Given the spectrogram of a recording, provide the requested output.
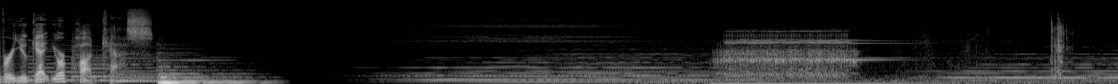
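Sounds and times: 
speech: 0.0 - 1.8
telephone ringing with a buzzing bell tone: 7.1 - 9.6.

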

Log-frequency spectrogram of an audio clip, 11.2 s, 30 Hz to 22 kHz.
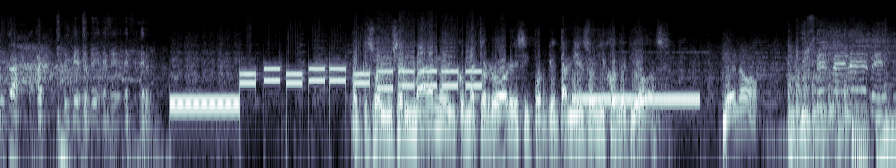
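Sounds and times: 
laughter: 0.0 - 2.1
speech: 0.2 - 2.0, 4.7 - 8.4, 9.0 - 10.6
telephone keypad beeps as a number is dialed: 2.2 - 6.1.

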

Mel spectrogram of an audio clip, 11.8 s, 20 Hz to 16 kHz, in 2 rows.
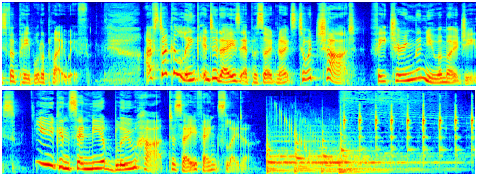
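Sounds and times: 
speech: 0.0 - 10.2
clock ticking: 9.2 - 11.8.

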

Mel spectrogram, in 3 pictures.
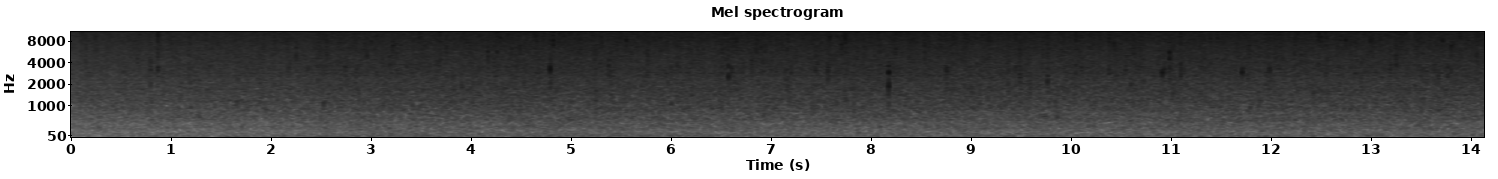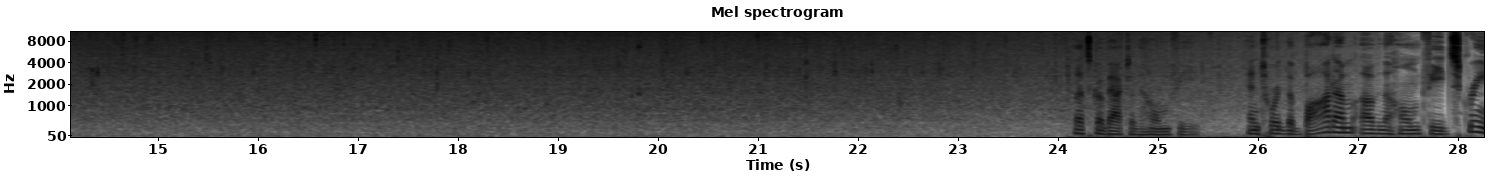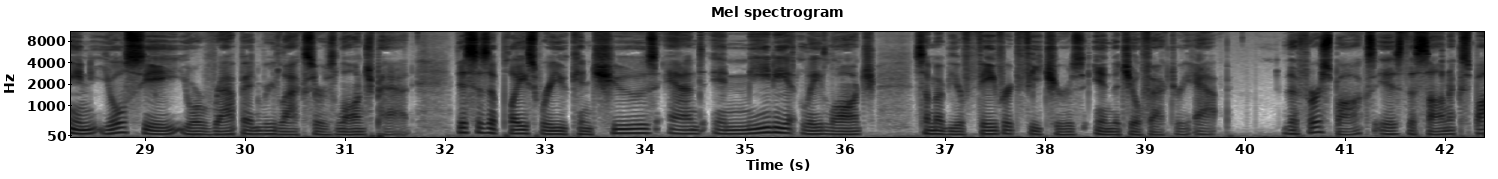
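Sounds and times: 
steady rain pattering on a surface: 0.0 - 27.0
speech: 24.2 - 39.8, 40.4 - 42.3.

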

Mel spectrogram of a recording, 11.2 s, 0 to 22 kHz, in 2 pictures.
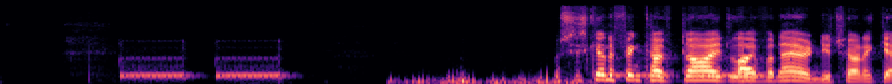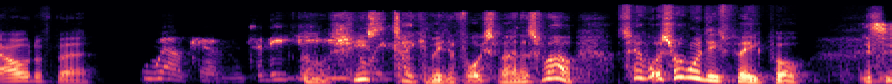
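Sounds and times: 
telephone tones as a call is placed: 0.8 - 1.8
speech: 3.5 - 11.1.

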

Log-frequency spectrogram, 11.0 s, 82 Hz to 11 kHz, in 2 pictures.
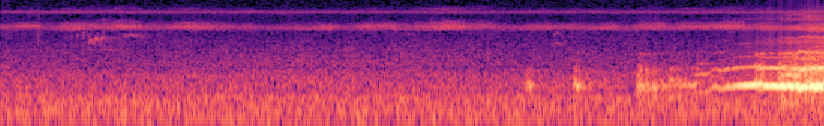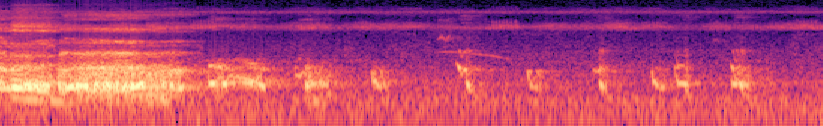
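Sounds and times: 
crickets buzzing: 0.0 - 10.9
female howler monkey howling at dawn in the canopy: 3.8 - 10.6.

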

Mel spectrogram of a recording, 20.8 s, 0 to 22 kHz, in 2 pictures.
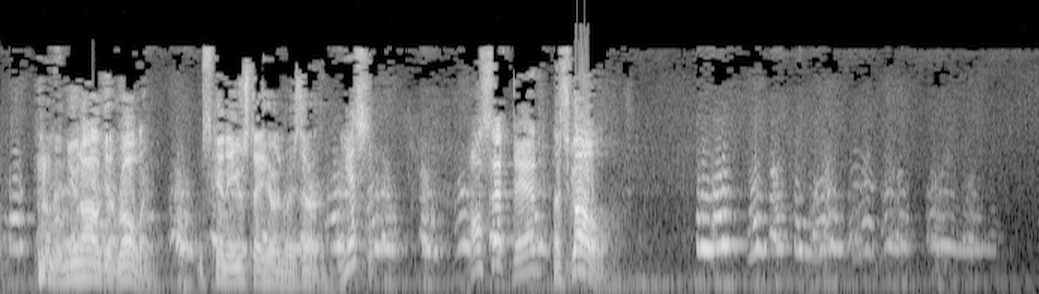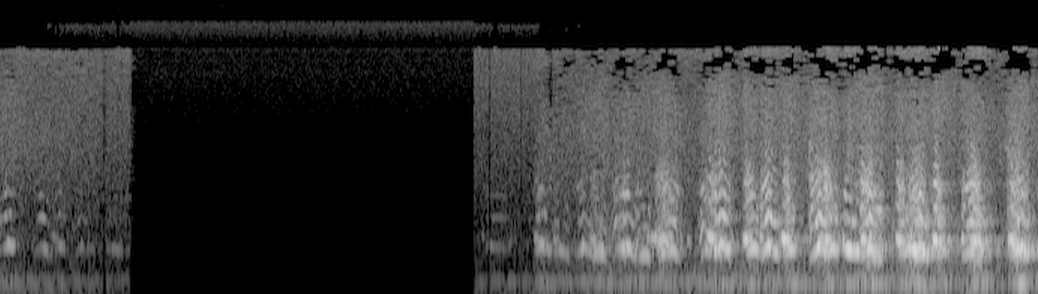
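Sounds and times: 
hounds in one harness baying on a scent trail: 0.0 - 5.6, 7.0 - 11.2, 15.7 - 20.7
speech: 0.4 - 6.2.

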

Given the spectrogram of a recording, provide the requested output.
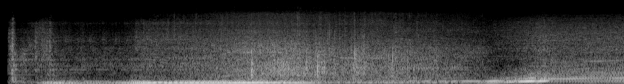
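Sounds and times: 
blue Ford Mustang V6 engine starting up and revving: 0.4 - 6.2.

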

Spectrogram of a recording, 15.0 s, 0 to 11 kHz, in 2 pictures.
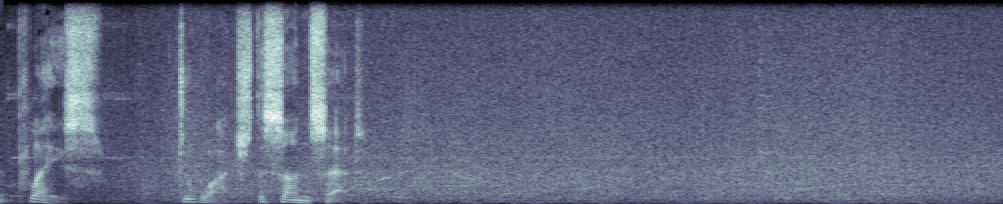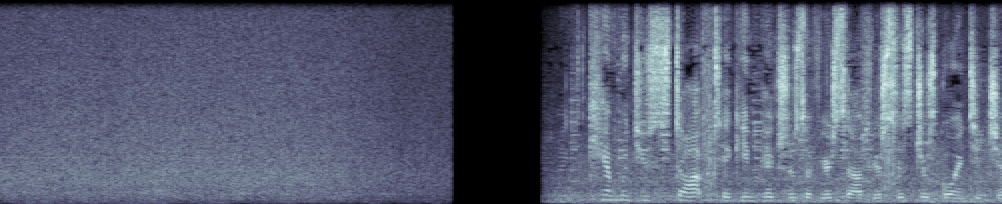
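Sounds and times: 
speech: 0.1 - 2.9, 12.2 - 15.0
ocean water breaking against a ship's hull: 0.8 - 10.9.

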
